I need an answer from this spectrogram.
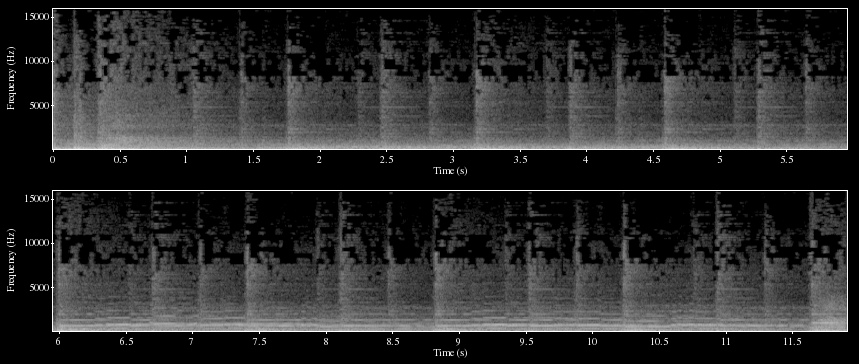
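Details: Dark orchestral music with booming drums and low sustained tones, no animal voices heard.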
